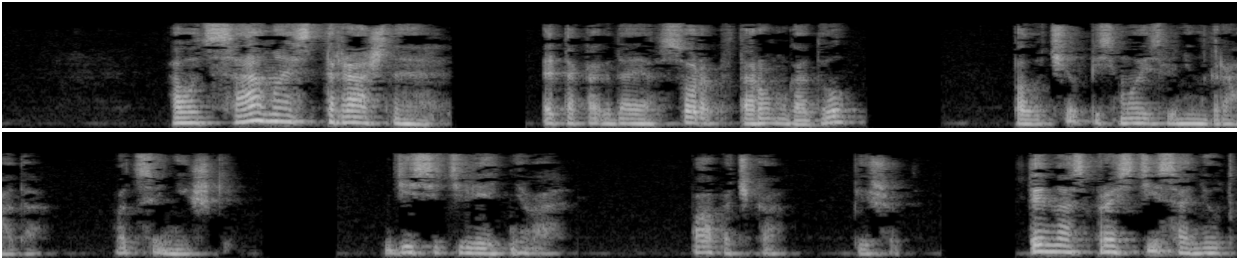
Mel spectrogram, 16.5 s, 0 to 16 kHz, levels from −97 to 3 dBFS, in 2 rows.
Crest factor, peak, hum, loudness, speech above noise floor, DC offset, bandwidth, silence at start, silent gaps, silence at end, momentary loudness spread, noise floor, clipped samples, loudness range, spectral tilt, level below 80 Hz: 22 dB; -6 dBFS; none; -27 LUFS; 45 dB; under 0.1%; 8.8 kHz; 1.15 s; 3.04-3.48 s, 5.82-6.25 s, 10.02-10.46 s, 14.54-14.98 s; 0 s; 17 LU; -73 dBFS; under 0.1%; 9 LU; -3.5 dB/octave; -66 dBFS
